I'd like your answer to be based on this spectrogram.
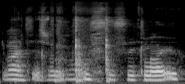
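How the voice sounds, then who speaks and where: A woman's voice: mid-range voice, little pitch movement, takes it slowly, vocal fry, background noise. A woman, reassuring the host as a guest on a livestream. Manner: soothing, reassuring.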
